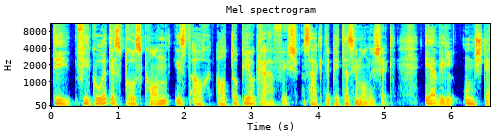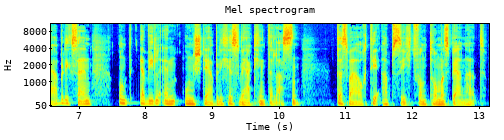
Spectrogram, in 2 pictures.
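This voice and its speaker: A man's voice: fairly low pitch, measured pace, darkish tone, slightly rough, no room sound, clean studio sound. A man presenting on radio, reading a scripted introduction. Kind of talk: scripted narration, broadcast introduction.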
